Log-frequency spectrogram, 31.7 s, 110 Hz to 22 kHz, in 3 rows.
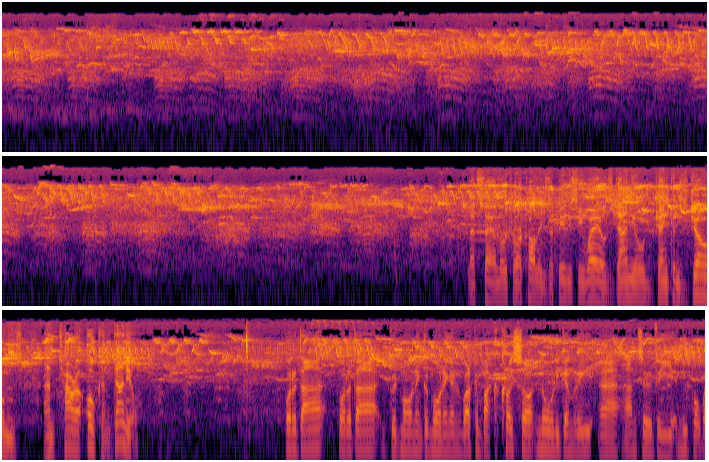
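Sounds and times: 
dense dawn chorus of many birds singing: 0.0 - 31.6
speech: 17.6 - 23.3, 25.4 - 31.6.

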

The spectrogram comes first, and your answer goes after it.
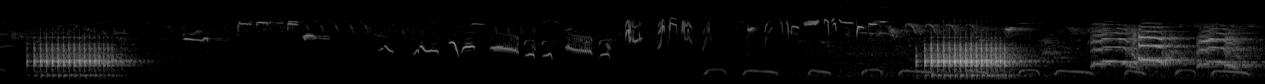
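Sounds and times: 
harsh noisy bird calls: 0.0 - 1.5, 4.2 - 12.6
chorus of several birds chirping, whistling and trilling: 0.0 - 12.6.

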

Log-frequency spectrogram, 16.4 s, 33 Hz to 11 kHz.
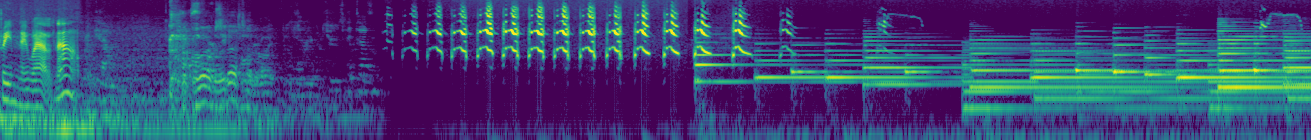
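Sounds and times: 
speech: 0.0 - 1.1, 2.1 - 3.6
noise: 0.0 - 15.3
seabirds calling: 4.8 - 11.9, 15.3 - 16.3.

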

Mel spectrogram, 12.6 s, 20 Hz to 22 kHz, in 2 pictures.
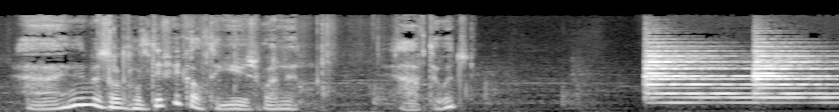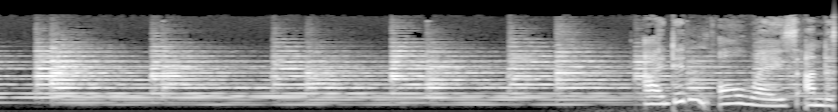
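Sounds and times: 
speech: 0.2 - 3.7, 11.2 - 12.5
church bell ringing: 4.9 - 12.5.

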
